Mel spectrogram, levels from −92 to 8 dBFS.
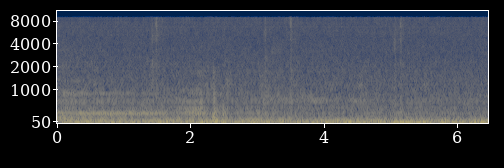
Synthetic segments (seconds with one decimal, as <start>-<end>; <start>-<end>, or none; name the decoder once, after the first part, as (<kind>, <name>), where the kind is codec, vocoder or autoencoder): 0.0-6.5 (vocoder, WaveNeXt)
